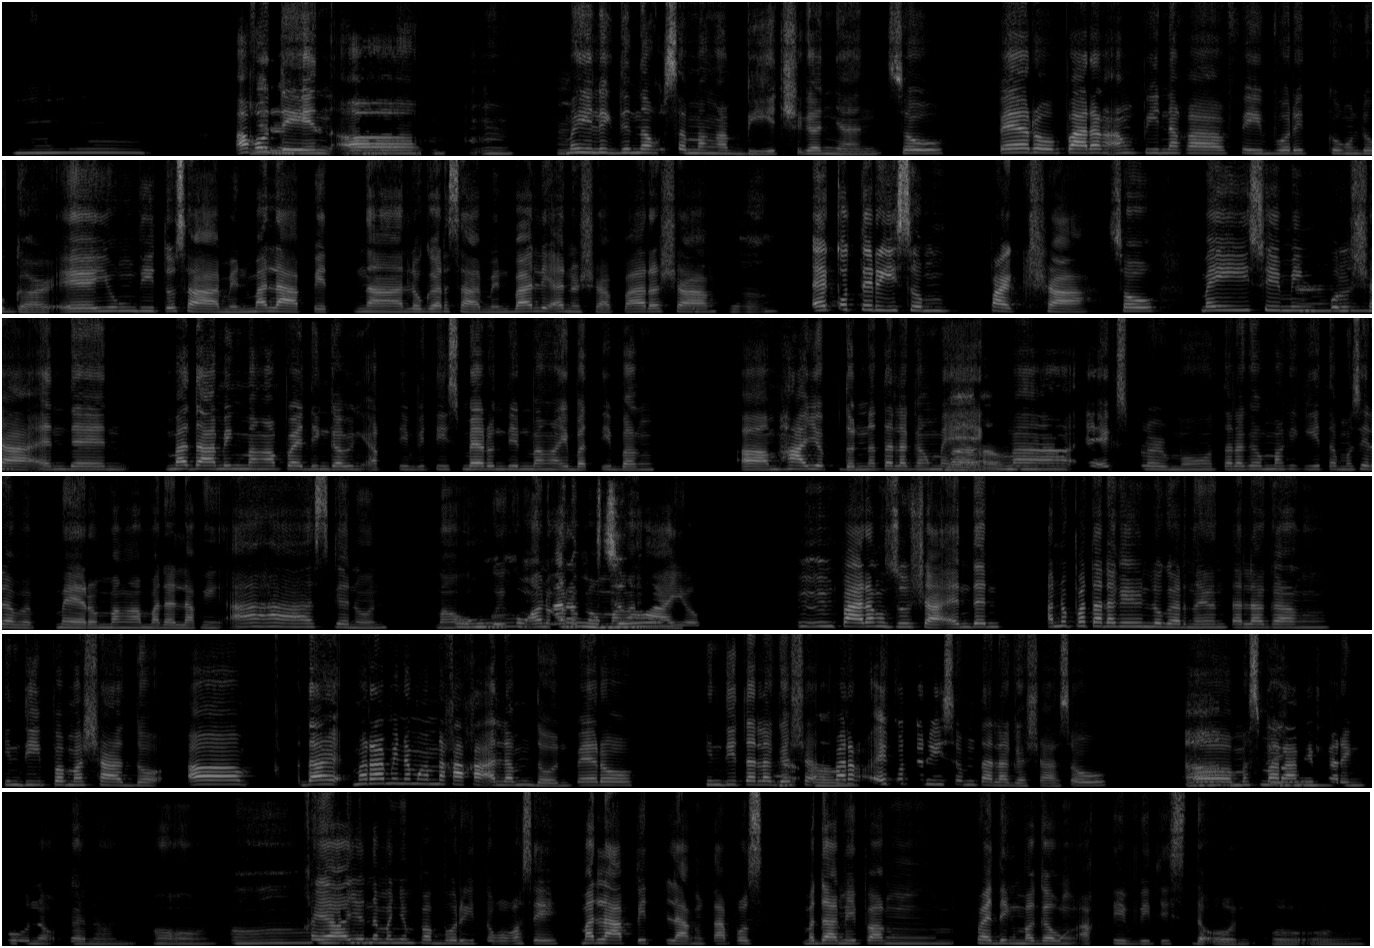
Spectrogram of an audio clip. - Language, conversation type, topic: Filipino, unstructured, Ano ang paborito mong lugar na napuntahan, at bakit?
- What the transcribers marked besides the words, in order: other background noise; drawn out: "Oh"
